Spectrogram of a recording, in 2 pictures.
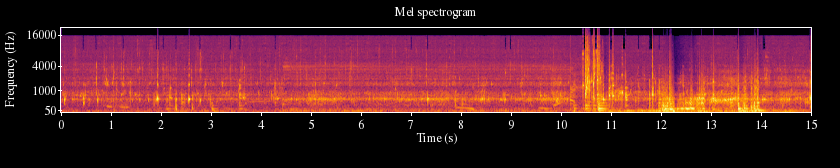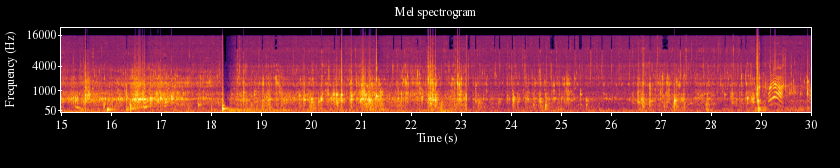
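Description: Water sloshing and splashing, heard muffled through a camera's waterproof housing as it moves under and at the surface among snorkelers. There is a sudden loud splash about ten seconds in, and the busiest splashing comes just after it.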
